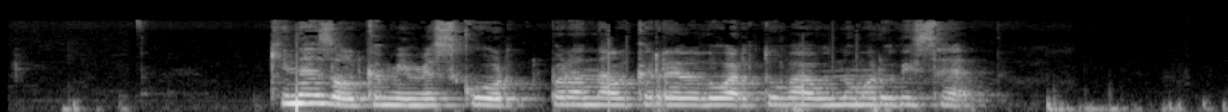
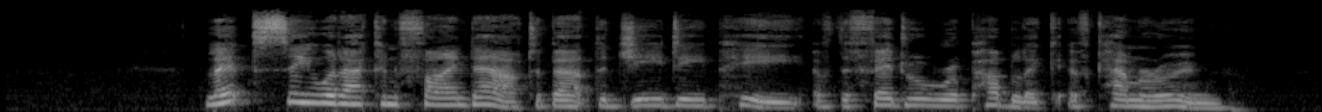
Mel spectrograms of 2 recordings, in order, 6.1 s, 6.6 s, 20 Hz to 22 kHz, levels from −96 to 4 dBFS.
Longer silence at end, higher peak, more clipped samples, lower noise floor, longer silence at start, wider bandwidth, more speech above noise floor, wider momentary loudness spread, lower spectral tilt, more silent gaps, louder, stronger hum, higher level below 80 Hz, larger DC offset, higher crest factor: first, 0.55 s vs 0.4 s; first, -2 dBFS vs -20 dBFS; neither; second, -68 dBFS vs -82 dBFS; second, 0.3 s vs 1.05 s; second, 11.5 kHz vs 15.5 kHz; first, 49 dB vs 41 dB; about the same, 15 LU vs 14 LU; first, -6 dB/octave vs -3 dB/octave; neither; first, -20 LUFS vs -40 LUFS; neither; first, -48 dBFS vs -80 dBFS; neither; about the same, 18 dB vs 22 dB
